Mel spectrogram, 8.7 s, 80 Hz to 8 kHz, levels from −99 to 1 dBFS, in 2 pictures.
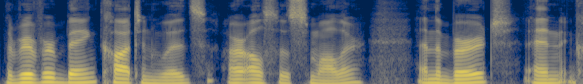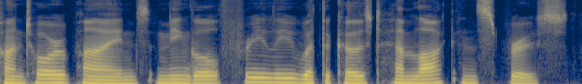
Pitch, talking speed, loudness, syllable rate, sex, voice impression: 130 Hz, 145 wpm, -20 LUFS, 4.3 syllables/s, male, very masculine, very adult-like, middle-aged, very thick, relaxed, weak, slightly dark, slightly soft, slightly muffled, fluent, slightly cool, intellectual, slightly refreshing, sincere, calm, slightly mature, slightly friendly, reassuring, elegant, slightly wild, slightly sweet, very kind, modest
